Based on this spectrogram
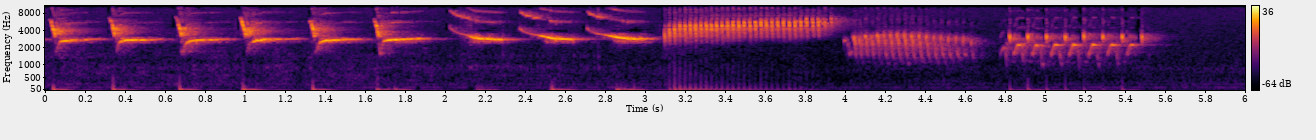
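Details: Canary song with a series of about ten sharp down-slurred whistled notes repeated rapidly, followed by a high buzzy sweep, a lower rolling trill and a quick pulsed phrase.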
